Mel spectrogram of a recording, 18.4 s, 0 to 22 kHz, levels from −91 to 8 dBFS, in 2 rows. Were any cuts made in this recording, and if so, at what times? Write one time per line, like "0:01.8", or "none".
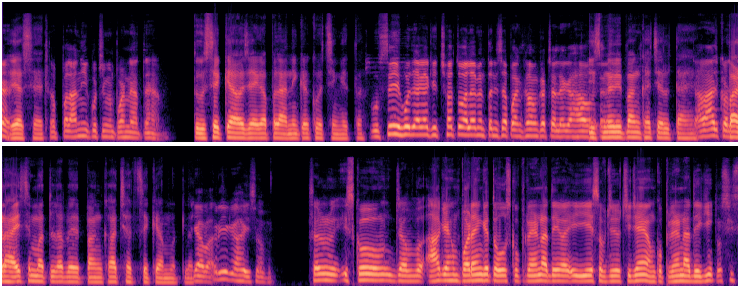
0:11.9

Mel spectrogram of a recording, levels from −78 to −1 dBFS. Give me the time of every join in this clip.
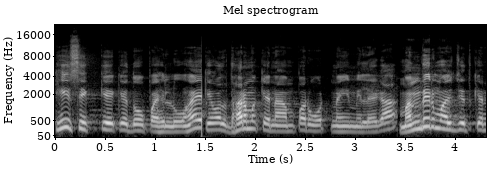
0:01.5
0:03.4

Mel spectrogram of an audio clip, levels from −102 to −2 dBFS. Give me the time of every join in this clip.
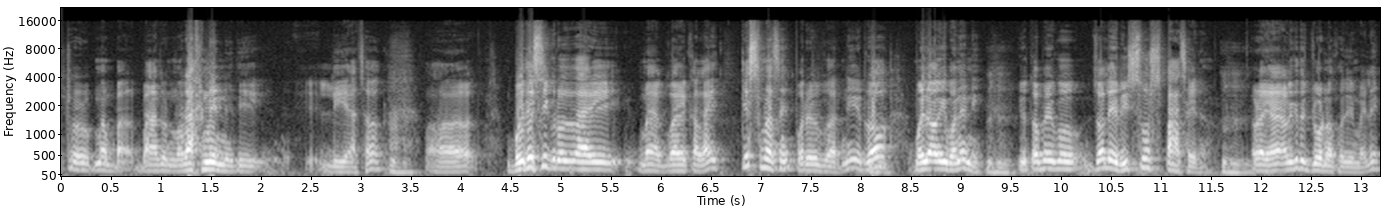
none

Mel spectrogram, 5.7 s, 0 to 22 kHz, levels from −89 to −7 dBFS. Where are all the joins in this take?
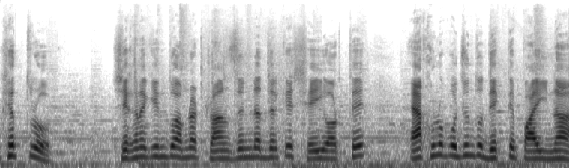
none

